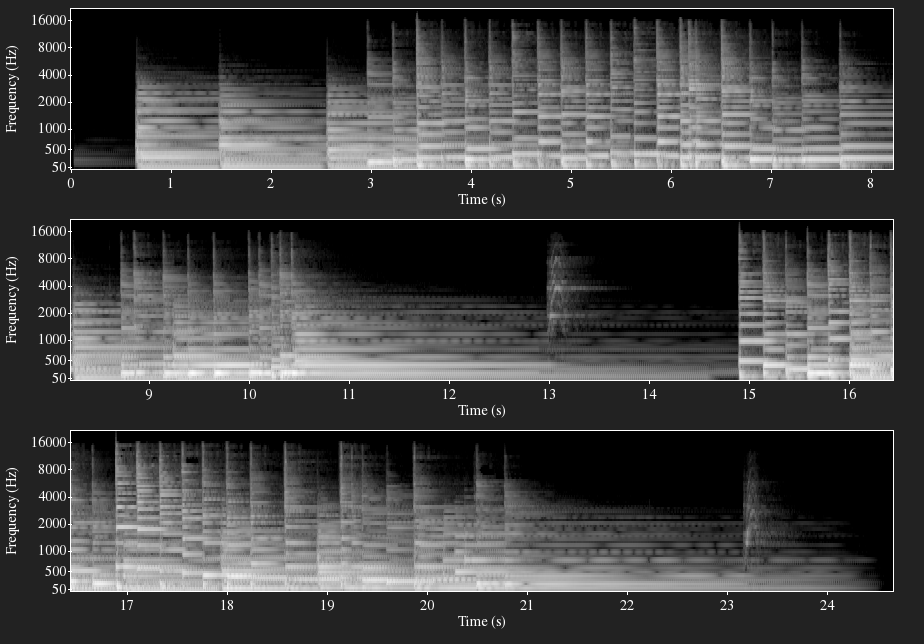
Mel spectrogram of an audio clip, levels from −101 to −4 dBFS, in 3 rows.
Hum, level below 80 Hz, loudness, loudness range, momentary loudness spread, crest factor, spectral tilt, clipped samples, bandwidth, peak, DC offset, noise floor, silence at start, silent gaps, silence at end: 50 Hz at -50 dBFS; -34 dBFS; -20 LUFS; 13 LU; 18 LU; 18 dB; -7.5 dB/octave; under 0.1%; 13 kHz; -2 dBFS; under 0.1%; -76 dBFS; 0.65 s; none; 1.45 s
